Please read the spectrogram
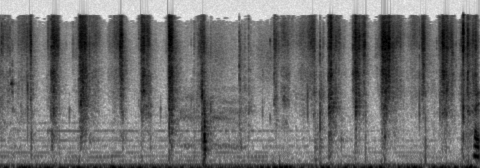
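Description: A tarot deck being shuffled by hand: a quick, uneven run of papery card clicks, several a second.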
